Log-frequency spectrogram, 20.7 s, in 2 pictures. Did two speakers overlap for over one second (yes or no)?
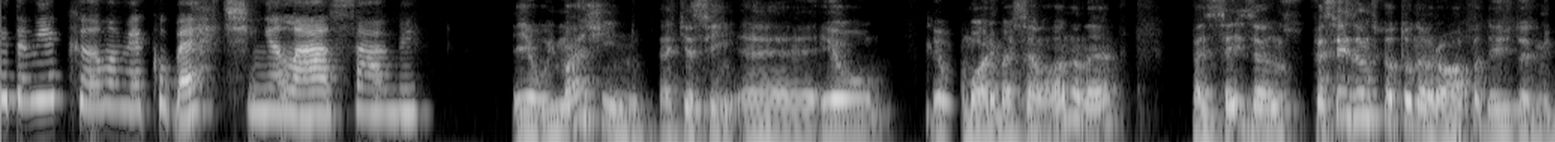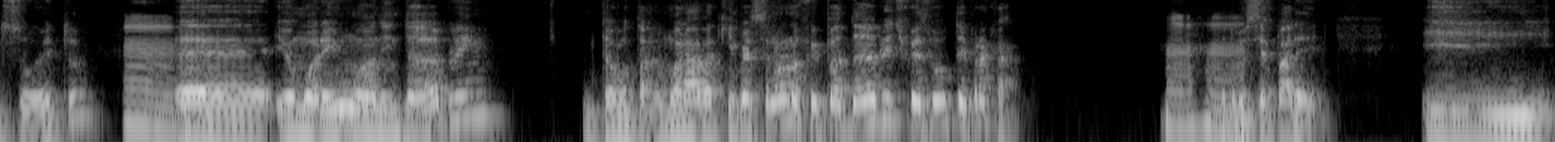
no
